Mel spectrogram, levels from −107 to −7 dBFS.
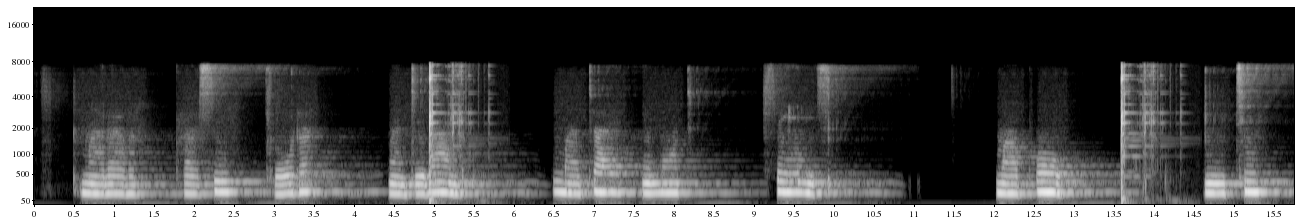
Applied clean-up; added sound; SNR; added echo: none; Shatter; -1 dB; reverberation time 1.2 s.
